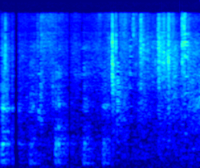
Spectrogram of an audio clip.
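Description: A man laughing quietly to himself: a run of soft, breathy chuckles, several short pulses a second.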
